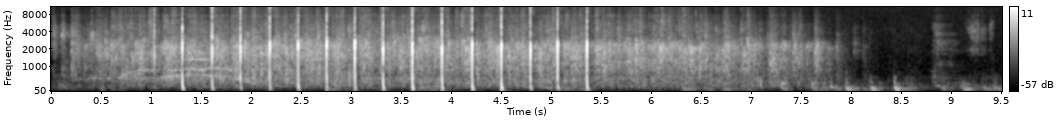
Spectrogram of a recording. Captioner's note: applause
